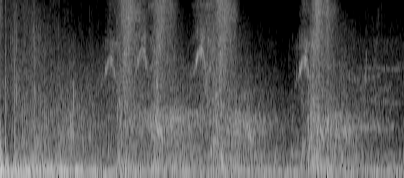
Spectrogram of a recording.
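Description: Confringo explosive spell blasts in the Hogwarts Legacy video game: a few loud booming bursts with whooshing tails, spaced irregularly over a dense game soundscape.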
